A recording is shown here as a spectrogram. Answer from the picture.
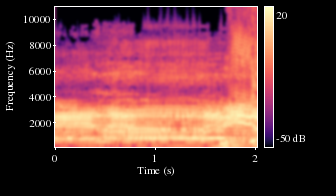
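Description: A male reciter chanting a masaib lament in long, drawn-out held notes with a wavering pitch, gliding up to a higher held note about a second and a half in.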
